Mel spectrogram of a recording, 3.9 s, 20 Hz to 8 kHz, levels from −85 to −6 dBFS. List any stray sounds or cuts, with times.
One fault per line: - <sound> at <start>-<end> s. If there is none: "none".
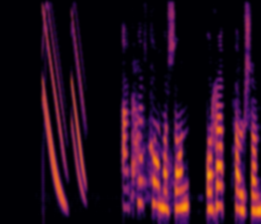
- chirp at 0.6-1.3 s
